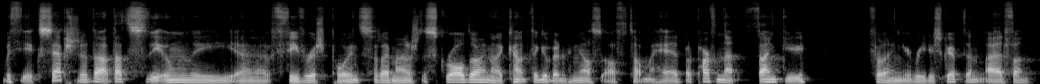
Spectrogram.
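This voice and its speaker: A man's voice: low voice, steady tone, brisk, vocal fry. A man giving spontaneous script feedback, thinking aloud in a hesitant, self-deprecating, hedging way. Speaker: table read participant giving script feedback.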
